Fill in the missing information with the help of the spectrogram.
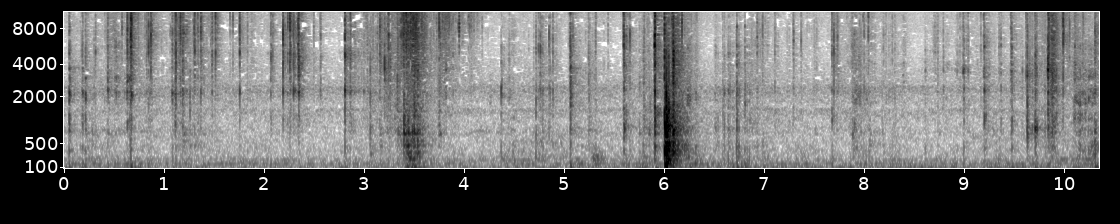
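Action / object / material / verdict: scrape / bar of soap scraped by a small razor blade / soap / none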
